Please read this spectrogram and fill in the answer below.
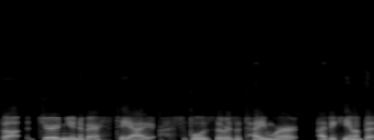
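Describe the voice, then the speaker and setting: In a Scottish accent, a woman talks at a fairly quick pace with a very deep, low pitch. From Scotland, Prestwick (Ayrshire). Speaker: systems engineer. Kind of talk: podcast interview.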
